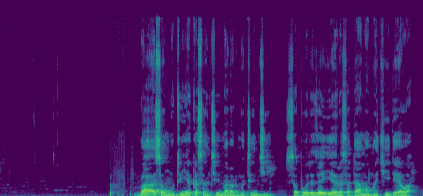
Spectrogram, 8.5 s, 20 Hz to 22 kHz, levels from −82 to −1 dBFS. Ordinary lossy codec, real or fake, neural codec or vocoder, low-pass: none; fake; vocoder, 48 kHz, 128 mel bands, Vocos; none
